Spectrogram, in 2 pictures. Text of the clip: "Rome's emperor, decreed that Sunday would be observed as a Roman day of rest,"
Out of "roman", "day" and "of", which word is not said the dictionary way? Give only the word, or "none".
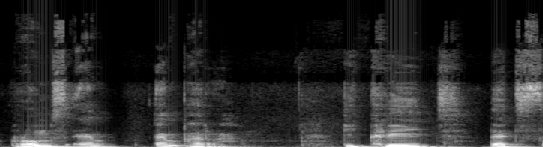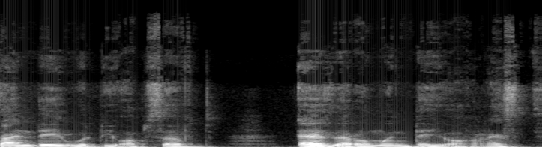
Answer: of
